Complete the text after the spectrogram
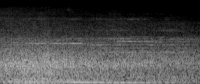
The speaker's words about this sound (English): we wanted you to imagine a bustling crossroads and you're right at the intersection driving your car.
